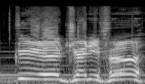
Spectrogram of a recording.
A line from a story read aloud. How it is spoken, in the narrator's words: the wolf howled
